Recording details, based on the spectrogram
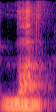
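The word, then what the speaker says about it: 啦: for surprise here, and it has la here, but you just pronounce it la, neutral tone.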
